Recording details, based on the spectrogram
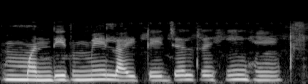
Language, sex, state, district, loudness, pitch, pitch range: Hindi, female, Uttar Pradesh, Lucknow, -14 LUFS, 210 Hz, 200-215 Hz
